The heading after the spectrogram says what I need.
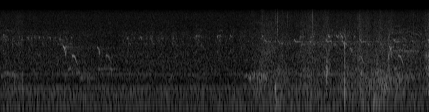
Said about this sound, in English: Egyptian geese.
